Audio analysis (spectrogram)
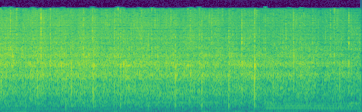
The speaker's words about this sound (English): I just told her, I said, yeah, we can applaud it.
